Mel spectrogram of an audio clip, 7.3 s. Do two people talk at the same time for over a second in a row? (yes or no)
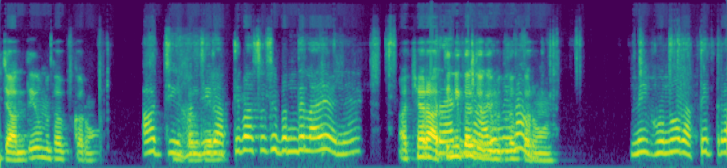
yes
